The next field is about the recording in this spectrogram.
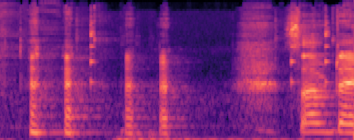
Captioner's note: laughs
